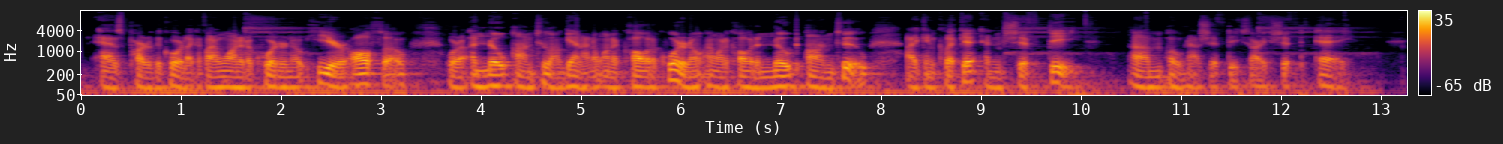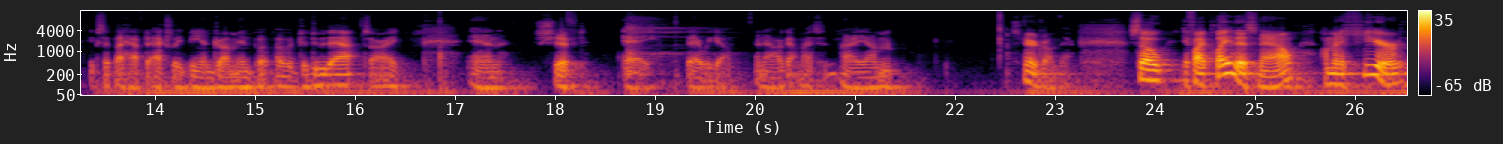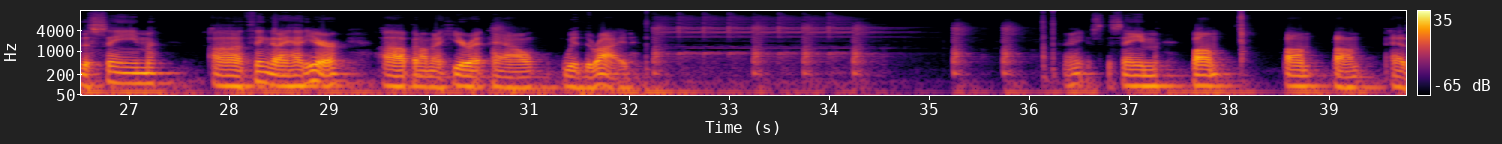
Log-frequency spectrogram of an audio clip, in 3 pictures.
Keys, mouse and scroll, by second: 1.4 click, 9.0 shift+d, 10.4 ctrl+z, 11.6 shift+a, 14.3 Escape, 15.6 ctrl+z, 16.8 n, 18.5 n, 20.8 Escape, 23.2 Escape, 30.4 click, 32.0 click.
